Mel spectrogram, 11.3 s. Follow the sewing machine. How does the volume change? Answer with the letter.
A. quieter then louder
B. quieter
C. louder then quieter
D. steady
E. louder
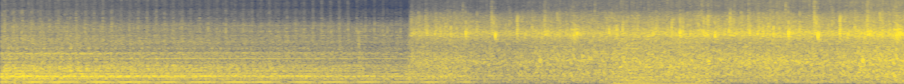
B.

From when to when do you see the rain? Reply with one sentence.
The rain can be heard from 5.1 to 11.2 s.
